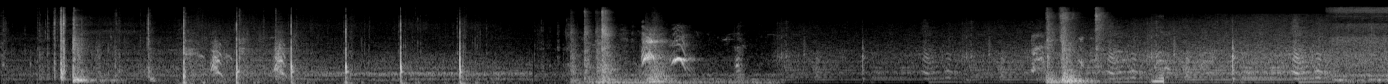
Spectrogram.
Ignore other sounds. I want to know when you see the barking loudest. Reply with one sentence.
The loudest moment of the barking is at 7 seconds.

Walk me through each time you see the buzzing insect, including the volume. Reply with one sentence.
You can hear the buzzing insect from 0.0 to 13.8 s, getting quieter then louder.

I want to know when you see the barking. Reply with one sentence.
The barking can be heard from 1.5 to 3.0 s, from 6.0 to 7.5 s and from 10.3 to 12.2 s.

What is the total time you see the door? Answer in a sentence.
You can hear the door for 3 seconds altogether.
